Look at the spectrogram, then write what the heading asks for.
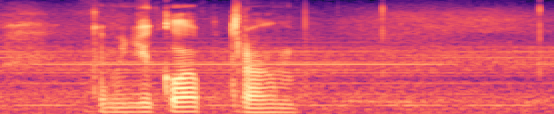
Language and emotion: Russian, neutral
